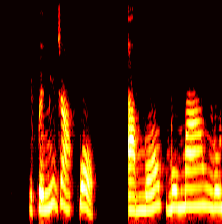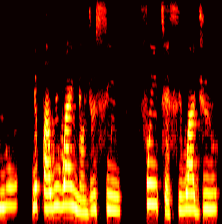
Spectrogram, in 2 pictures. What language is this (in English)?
Yoruba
